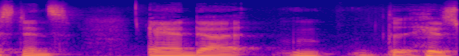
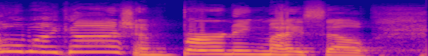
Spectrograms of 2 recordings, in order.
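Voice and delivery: mock shrill, very high, panicked startled scream; 12 semitones higher than usual. Telling how the speaker spilled hot coffee on themself, retelling a startled scream. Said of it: "startled and screaming like".

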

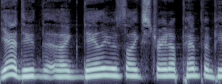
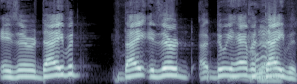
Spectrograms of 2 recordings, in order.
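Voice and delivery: horrible, bad fake Australian accent; 5 dB louder than usual. Mocking an Australian who called out names, the speaker does a horrible Australian accent. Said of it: "Your Australian accent also is horrible".

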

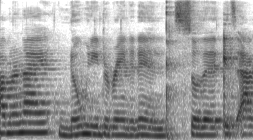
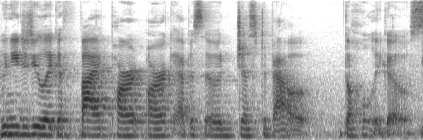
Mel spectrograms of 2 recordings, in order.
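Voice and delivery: ordinary talk, nothing marked

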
